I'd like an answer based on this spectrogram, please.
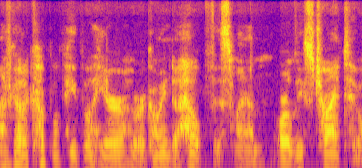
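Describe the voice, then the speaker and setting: Putting on a character voice, a man speaks raspy and fairly low at a fairly quick pace with monotone, flat intonation, the sound dry and close with no echo. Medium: actual play. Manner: terse, clipped.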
